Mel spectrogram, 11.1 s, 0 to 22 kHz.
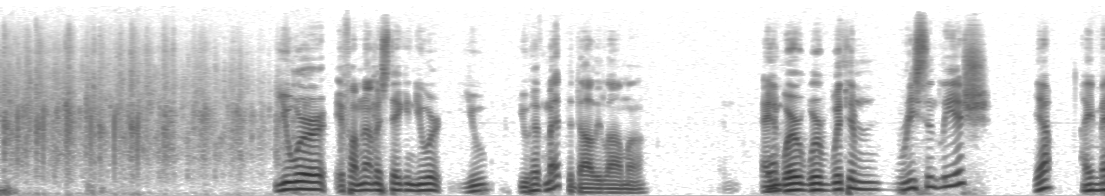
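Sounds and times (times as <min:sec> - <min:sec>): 
audience applause: 0:00.0 - 0:03.1
speech: 0:02.8 - 0:06.5, 0:07.6 - 0:11.0.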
